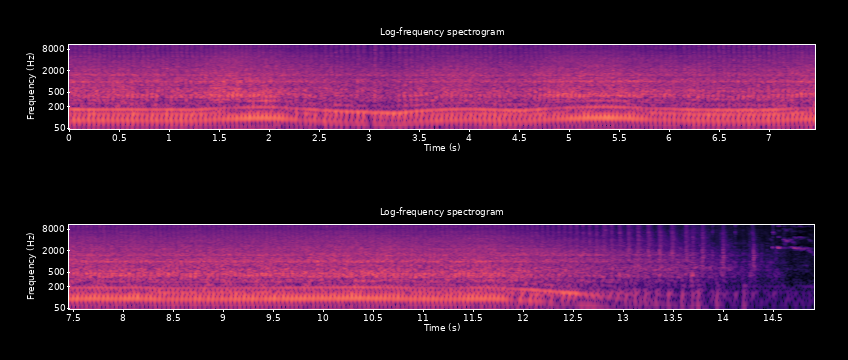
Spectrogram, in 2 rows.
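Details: 1988 Snapper push mower, neglected nearly two years, carburetor just refitted, fresh gas, first pull start: catches and runs with a rough, slightly hunting beat that rises and falls, then winds down and stops after about thirteen seconds.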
